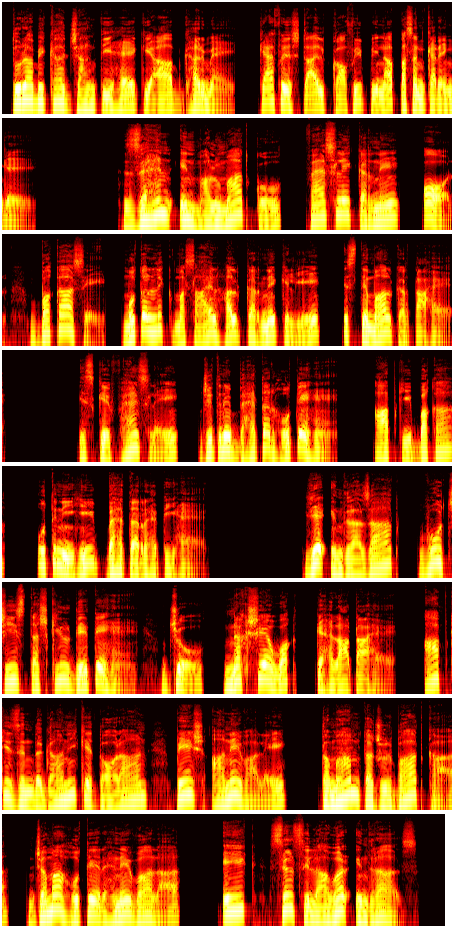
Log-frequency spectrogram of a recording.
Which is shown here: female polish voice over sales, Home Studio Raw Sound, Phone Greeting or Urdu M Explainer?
Urdu M Explainer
